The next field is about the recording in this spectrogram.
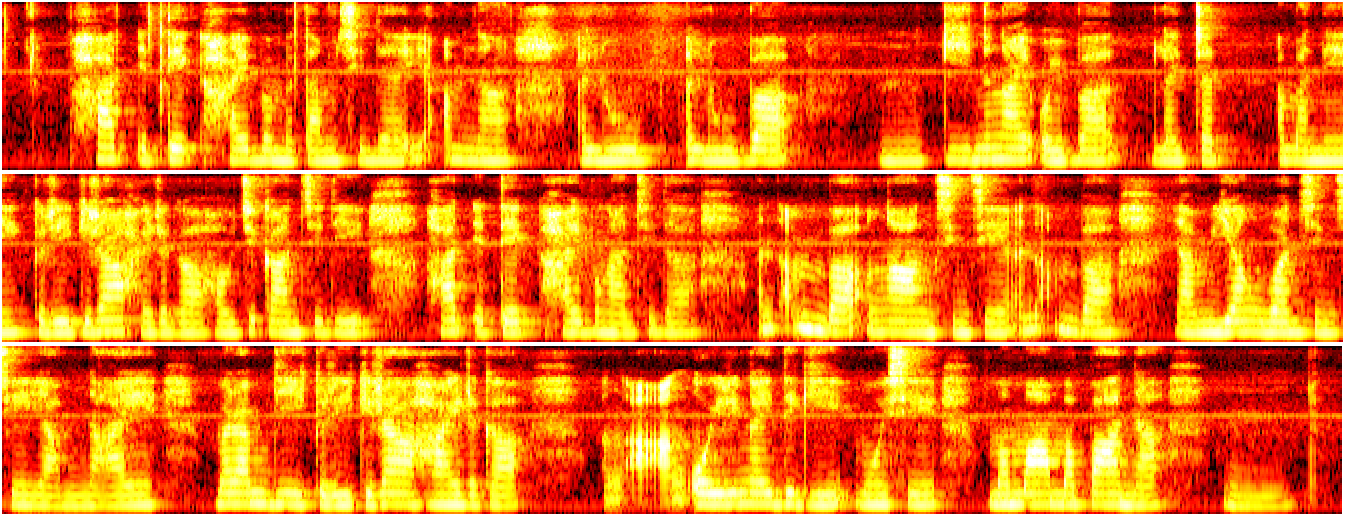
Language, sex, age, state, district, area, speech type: Manipuri, female, 30-45, Manipur, Chandel, rural, spontaneous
